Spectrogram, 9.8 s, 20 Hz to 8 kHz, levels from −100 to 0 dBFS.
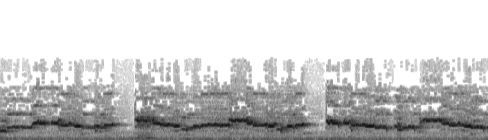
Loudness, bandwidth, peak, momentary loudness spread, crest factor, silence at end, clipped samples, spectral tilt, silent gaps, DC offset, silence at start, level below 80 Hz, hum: -15 LUFS; 4.2 kHz; -2 dBFS; 7 LU; 12 dB; 0 s; under 0.1%; -10.5 dB/octave; none; 0.4%; 0 s; -42 dBFS; none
